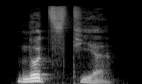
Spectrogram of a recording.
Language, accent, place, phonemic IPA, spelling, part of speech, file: German, Germany, Berlin, /ˈnʊtstiːɐ̯/, Nutztier, noun, De-Nutztier.ogg
- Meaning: 1. livestock; domesticated animals in general 2. farm animals; domesticated animals that are mainly found on a farm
